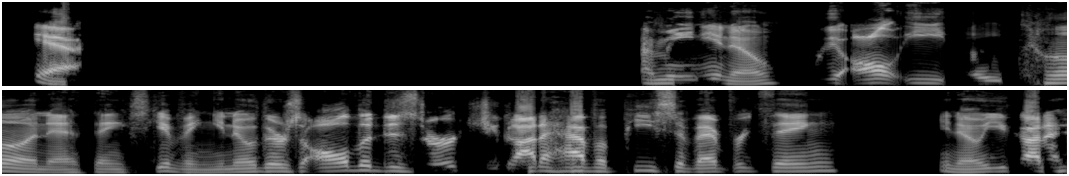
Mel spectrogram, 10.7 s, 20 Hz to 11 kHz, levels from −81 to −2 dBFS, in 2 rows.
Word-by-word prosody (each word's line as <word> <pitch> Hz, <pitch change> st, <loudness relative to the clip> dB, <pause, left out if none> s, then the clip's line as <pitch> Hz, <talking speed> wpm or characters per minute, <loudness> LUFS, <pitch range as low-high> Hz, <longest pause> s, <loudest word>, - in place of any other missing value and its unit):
Yeah. -, -, +7 dB, 2.9 s
I -, -, -6 dB
mean, 140 Hz, 0 st, -2 dB
you 160 Hz, -, +1 dB
know, 125 Hz, -, -2 dB, 0.3 s
we -, -, -1 dB
all 155 Hz, -1 st, +3 dB
eat 150 Hz, -2 st, -5 dB
a 125 Hz, +1 st, -14 dB
ton 145 Hz, -7 st, -4 dB
at 100 Hz, 0 st, 0 dB
Thanksgiving. 110 Hz, 0 st, -3 dB
You 110 Hz, -, -4 dB
know, 120 Hz, +2 st, -1 dB
there's 140 Hz, 0 st, -1 dB
all 150 Hz, +4 st, +1 dB
the 180 Hz, 0 st, +2 dB
desserts. 150 Hz, -4 st, 0 dB
You -, -, -6 dB
gotta -, -, +6 dB
have 150 Hz, -1 st, +4 dB
a 135 Hz, -, -7 dB
piece 165 Hz, +2 st, -3 dB
of 135 Hz, -3 st, -8 dB
everything. 140 Hz, +4 st, +1 dB, 0.5 s
You -, -, -11 dB
know, 110 Hz, +1 st, 0 dB
you 135 Hz, +4 st, -1 dB
gotta 145 Hz, 0 st, +5 dB
140 Hz, 165 wpm, -25 LUFS, 120-150 Hz, 2.9 s, Yeah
